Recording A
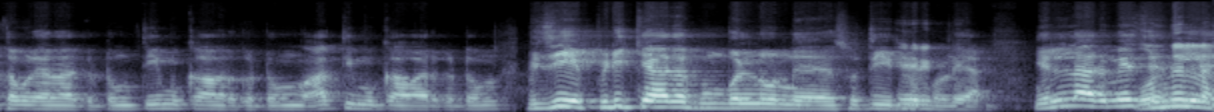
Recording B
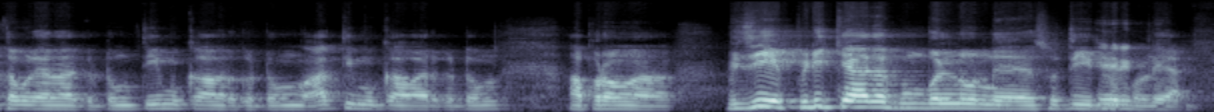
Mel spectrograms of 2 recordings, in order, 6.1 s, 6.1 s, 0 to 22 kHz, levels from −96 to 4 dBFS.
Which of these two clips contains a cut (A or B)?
A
